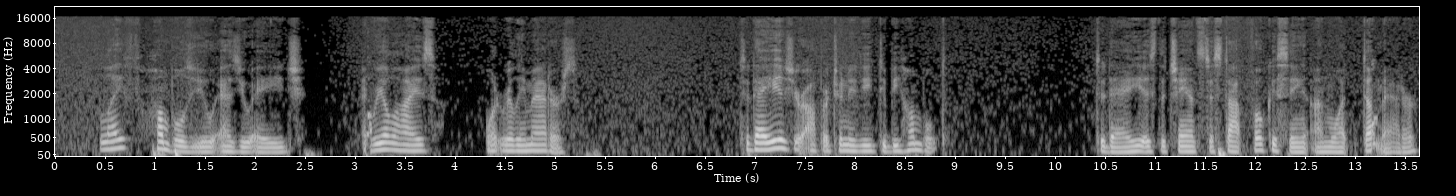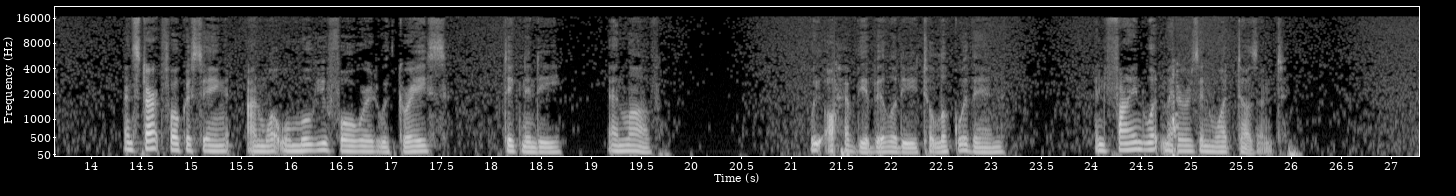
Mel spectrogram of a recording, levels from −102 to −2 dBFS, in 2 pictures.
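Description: A speech recording runs under heavy, overdone noise removal from start to finish. The noise reducer was pushed too hard. Individual frequency bands near its noise estimate get pulled far down or shut off, and quiet parts of the voice go with them. The background drops and breaks up into twinkling specks. Four short glitches also break the audio, each roughly 70 ms long. They fall at 3.10 s, at 13.15 s after "stop focusing on what", at 21.41 s just before "the ability to look", and at 24.81 s between "and find what" and "and what". Each is a sudden jump forward with a brief chirp, noise burst or gap. The likely cause is a broken MP3 bit reservoir. A few frames were lost, and the next frames reached back for borrowed data that was no longer there. The length fits two or three MP3 frames of about 26 ms.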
